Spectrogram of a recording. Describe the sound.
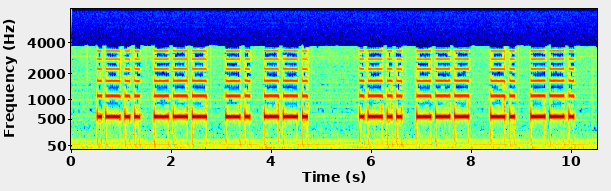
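Morse code spells out the four-letter word long in clean, steady beeps at a single pitch. Short and long tones form four distinct letter groups separated by brief silences, with no voices.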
